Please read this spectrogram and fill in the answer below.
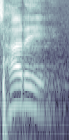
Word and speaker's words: Hare: And but while pronouncing, when calling out, then it becomes Hare. Hara becomes Hare.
